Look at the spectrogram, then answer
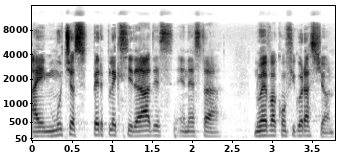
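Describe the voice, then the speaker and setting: A man with a Portuguese accent at a fairly slow pace, medium pitch and monotone, flat intonation. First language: Portuguese (speaking Spanish). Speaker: law lecturer. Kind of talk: lecture. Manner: halting.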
